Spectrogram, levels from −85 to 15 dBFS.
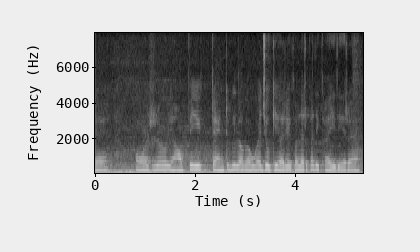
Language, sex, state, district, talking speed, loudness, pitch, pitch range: Hindi, female, Uttar Pradesh, Hamirpur, 210 wpm, -14 LUFS, 225 Hz, 220-235 Hz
